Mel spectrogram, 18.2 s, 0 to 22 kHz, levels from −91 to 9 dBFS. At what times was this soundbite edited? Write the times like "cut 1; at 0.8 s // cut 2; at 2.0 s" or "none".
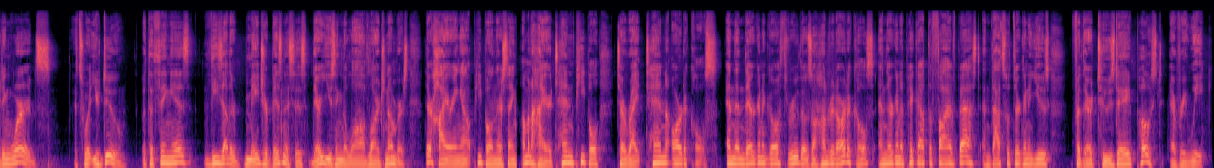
cut 1; at 2.1 s // cut 2; at 7.7 s // cut 3; at 10.8 s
